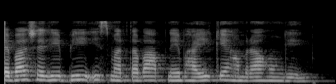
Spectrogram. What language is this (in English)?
Urdu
